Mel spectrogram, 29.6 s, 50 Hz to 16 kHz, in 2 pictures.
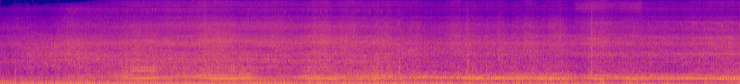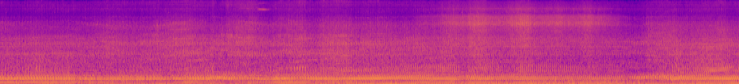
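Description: KTM 1290 Super Duke R's big V-twin engine running at low, steady revs while riding slowly in traffic, its note wavering only slightly, over a low rumble of wind and road noise.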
